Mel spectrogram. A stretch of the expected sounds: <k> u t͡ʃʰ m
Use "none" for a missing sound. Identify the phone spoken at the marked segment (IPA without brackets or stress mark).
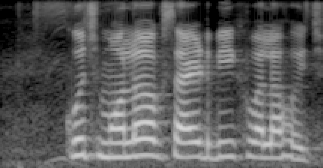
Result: k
